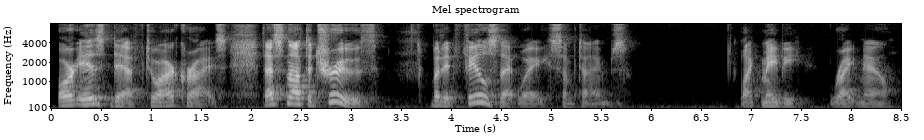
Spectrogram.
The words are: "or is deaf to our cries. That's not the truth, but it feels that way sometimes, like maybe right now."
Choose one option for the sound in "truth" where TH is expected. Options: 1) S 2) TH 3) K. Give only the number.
2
